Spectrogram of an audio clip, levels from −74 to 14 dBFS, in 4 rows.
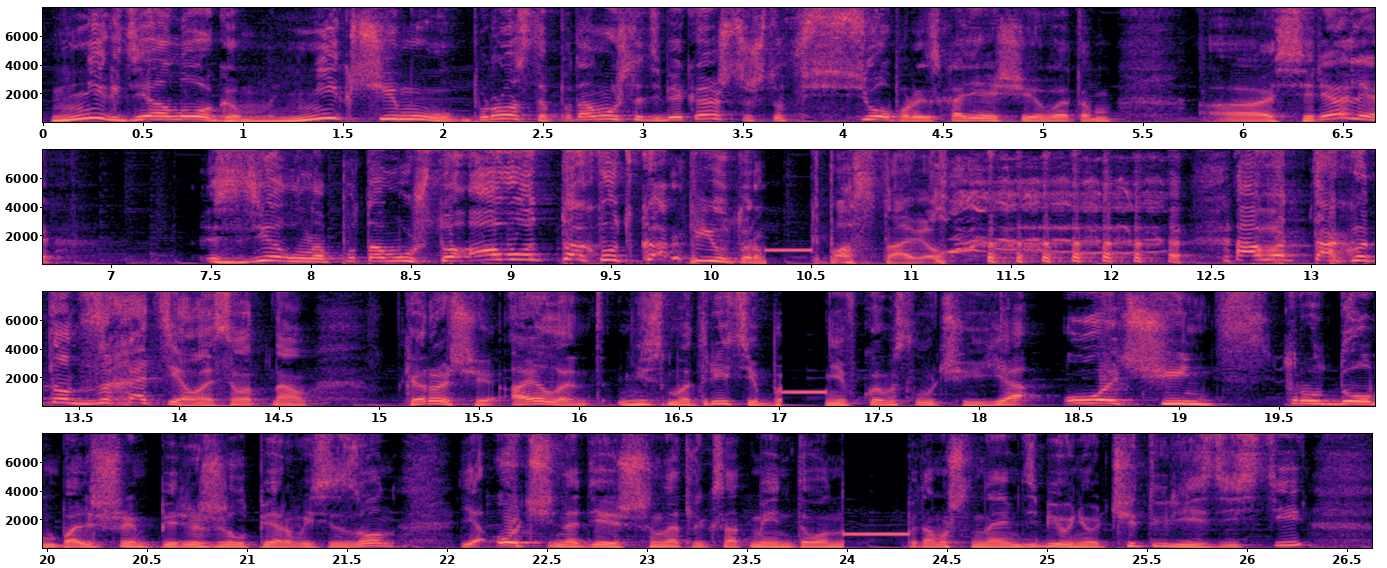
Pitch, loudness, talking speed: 155 Hz, -15 LUFS, 150 wpm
